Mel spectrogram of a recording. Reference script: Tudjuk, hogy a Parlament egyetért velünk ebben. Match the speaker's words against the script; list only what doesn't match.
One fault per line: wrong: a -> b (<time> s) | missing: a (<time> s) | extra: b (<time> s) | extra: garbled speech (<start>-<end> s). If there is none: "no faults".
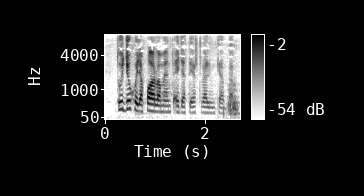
no faults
